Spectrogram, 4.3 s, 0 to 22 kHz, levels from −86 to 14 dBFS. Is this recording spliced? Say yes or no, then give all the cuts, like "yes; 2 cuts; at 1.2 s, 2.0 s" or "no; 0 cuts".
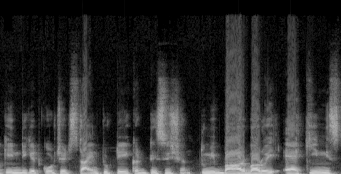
yes; 1 cut; at 2.4 s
